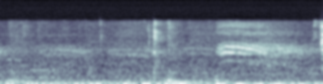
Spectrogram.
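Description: A single short bird call, rising and falling, about one and a half seconds in, with a few faint clicks from eating at the table before it.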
